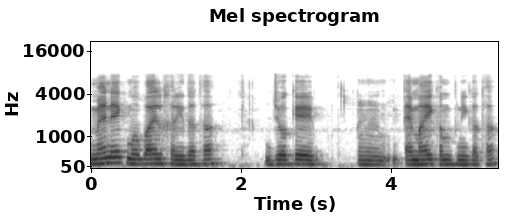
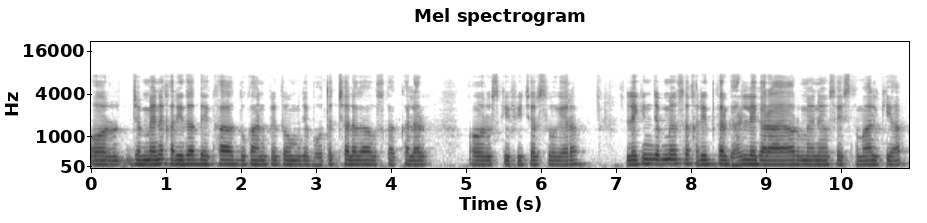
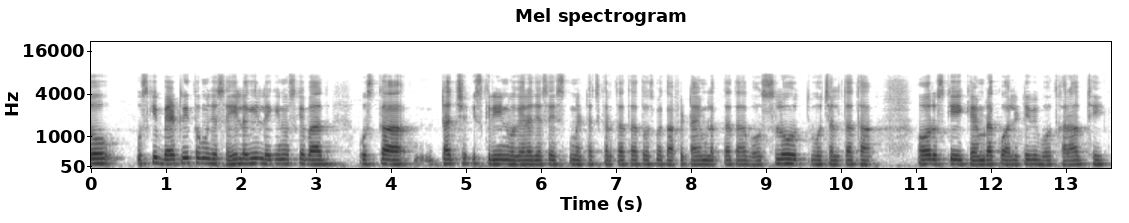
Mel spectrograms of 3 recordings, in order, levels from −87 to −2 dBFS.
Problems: none marked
